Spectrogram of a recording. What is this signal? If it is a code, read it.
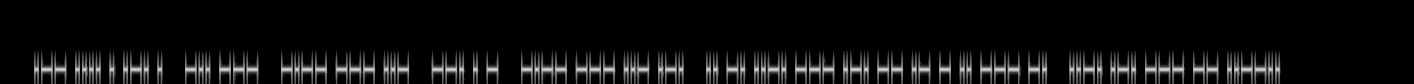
Morse code, heard as a keyed tone, about 34 wpm, 700 Hz. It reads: WHERE DO YOU GET YOUR INFORMATION FROM?
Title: Sentences from Top 600 Words 35wpm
